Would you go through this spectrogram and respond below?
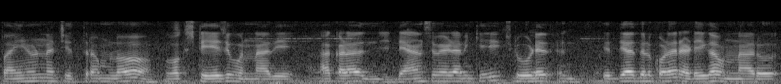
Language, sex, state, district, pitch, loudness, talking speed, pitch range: Telugu, male, Andhra Pradesh, Visakhapatnam, 140 Hz, -24 LUFS, 105 wpm, 130-150 Hz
